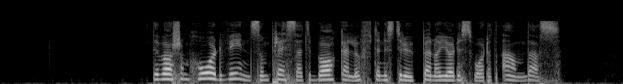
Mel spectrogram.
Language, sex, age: Swedish, female, 23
